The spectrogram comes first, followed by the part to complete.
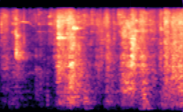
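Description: A few short knocks and scrapes of broken concrete block rubble and a sledgehammer being handled.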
